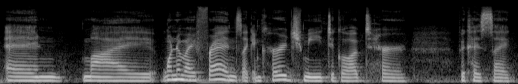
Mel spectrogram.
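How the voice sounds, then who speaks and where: Chatty young woman, lowish voice. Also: fairly even intonation, measured pace, a little hiss or hum. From Philippines. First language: Tagalog. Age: young adult. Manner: chatty, frequent "like" fillers. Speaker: student researcher. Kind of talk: casual interview answers.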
